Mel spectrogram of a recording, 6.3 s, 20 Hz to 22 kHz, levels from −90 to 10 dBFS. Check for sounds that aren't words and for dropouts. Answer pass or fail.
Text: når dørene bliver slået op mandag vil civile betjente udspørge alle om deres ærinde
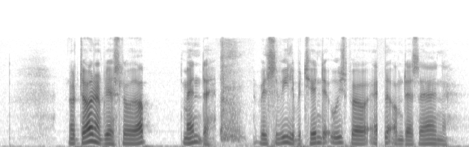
fail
